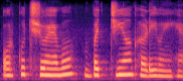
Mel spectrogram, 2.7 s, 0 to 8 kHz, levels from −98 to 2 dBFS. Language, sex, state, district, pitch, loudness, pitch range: Hindi, female, Himachal Pradesh, Shimla, 235 Hz, -16 LUFS, 220-255 Hz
